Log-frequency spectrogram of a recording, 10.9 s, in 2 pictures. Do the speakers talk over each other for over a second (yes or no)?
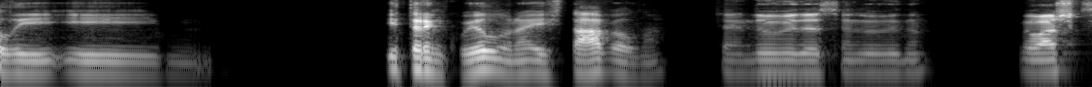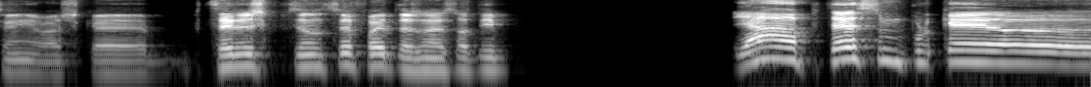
no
